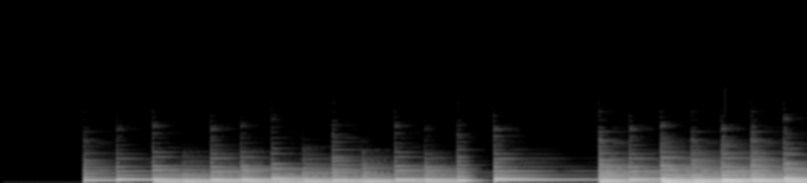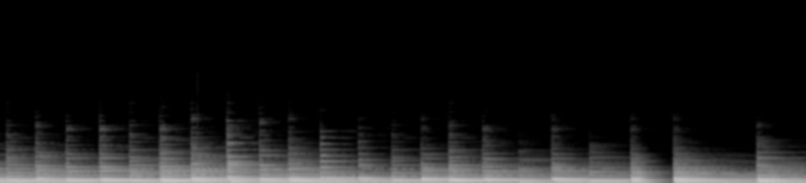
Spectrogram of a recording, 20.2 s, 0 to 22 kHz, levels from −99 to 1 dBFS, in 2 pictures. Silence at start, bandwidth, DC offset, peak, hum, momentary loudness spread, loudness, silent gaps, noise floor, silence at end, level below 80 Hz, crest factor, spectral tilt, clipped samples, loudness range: 1.05 s; 6.6 kHz; under 0.1%; -8 dBFS; none; 7 LU; -25 LUFS; none; -86 dBFS; 0 s; -58 dBFS; 16 dB; -10 dB/octave; under 0.1%; 4 LU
